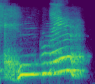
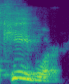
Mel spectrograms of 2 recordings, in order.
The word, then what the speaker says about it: Kuebler: very, very German nurse comes out and goes, "Kubler?" And I said, "No, it's Keebler." And she said, "No, it's not." And I said, "Well, we've always pronounced it that." And she said, "Then you would be wrong."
